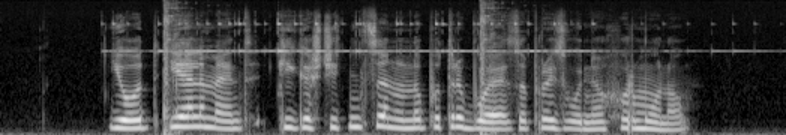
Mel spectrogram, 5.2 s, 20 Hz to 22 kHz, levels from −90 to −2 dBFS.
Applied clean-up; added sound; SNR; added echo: none; Bell + Shatter; 14 dB; none.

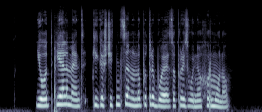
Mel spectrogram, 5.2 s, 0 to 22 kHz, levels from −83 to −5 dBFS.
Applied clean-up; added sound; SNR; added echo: neural mask model DeepFilterNet 3.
